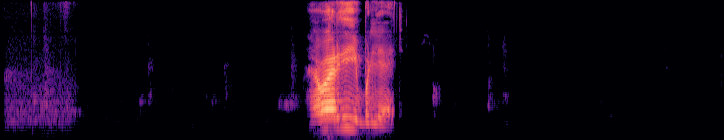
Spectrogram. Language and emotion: Russian, angry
